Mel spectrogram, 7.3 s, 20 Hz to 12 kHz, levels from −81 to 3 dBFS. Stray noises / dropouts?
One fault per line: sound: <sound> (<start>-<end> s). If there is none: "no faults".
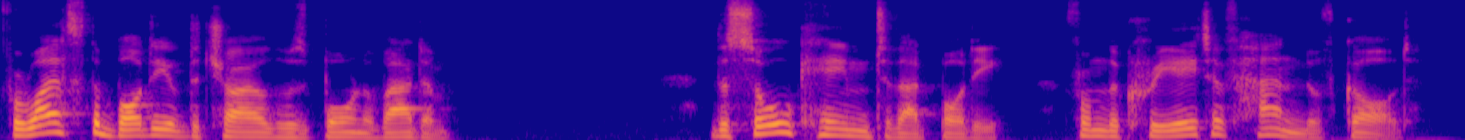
no faults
